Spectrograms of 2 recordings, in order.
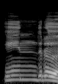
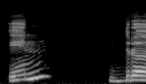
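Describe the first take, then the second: First: Indra joined in one piece, softer; blended whole word. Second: Indra in two parts, "इन" rising, long pause, then "द्र"; very slowly sound out Indra piece by piece; split into syllables. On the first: Teacher showing learners the result, Indra blended together. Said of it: "तो मिलके बन जाएगा". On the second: Teacher breaking Indra down for learners, syllable by syllable. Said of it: "उच्चारण करके ही पढ़ सकते हो". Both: Shown as a demonstration.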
